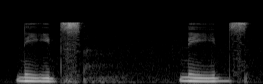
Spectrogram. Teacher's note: because of the voiced d ending on the verb need, our s is actually pronounced as a voiced consonant z, so needs, needs.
